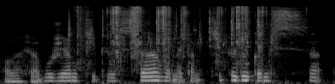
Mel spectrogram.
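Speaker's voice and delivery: ordinary talk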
